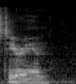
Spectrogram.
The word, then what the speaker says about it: Tyrion: Because I thought it was Tyrion. – No, it's Tyrion.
